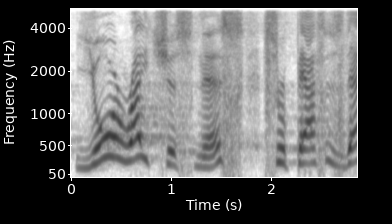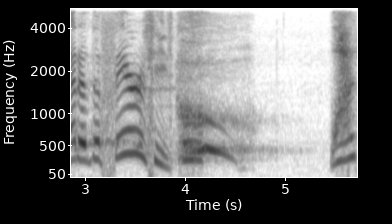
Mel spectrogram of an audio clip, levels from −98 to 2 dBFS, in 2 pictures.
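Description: Aliasing runs through the whole clip: content above 5.5 kHz was not filtered before a rate reduction, which fits a drop to about 11 kHz, so it folds back as gritty, metallic tones roughly 20 dB down. Unlike plain band-limiting, which sounds dull, energy crowds right up to the band edge.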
